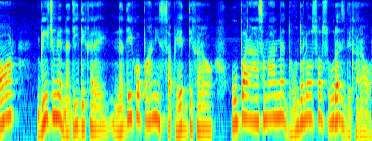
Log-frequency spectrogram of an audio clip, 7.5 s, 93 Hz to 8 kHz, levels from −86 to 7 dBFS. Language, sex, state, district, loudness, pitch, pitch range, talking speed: Hindi, male, Uttarakhand, Tehri Garhwal, -19 LUFS, 170 Hz, 140-195 Hz, 160 wpm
